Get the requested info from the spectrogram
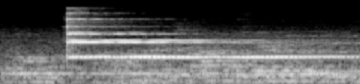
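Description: A temple bell struck once about half a second in, then ringing on with a steady high tone that slowly fades.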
